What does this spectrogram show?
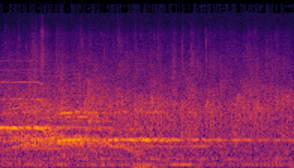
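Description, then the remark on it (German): A live audience applauds steadily, with scattered cheers and whistles rising over a dense wash of clapping that holds at a fairly loud level throughout. “Hier macht Lärm”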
